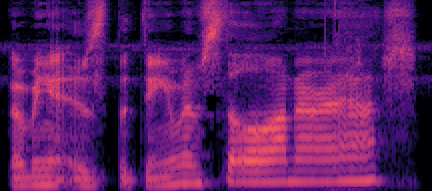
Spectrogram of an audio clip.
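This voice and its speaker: A man's voice: sits high, expressive, a little slow, bright, forceful tone. A man playing a tabletop role-playing game, bantering casually and improvising as he goes.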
